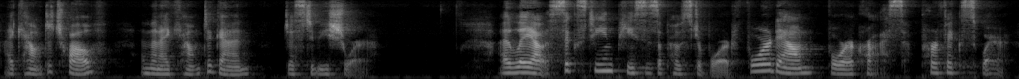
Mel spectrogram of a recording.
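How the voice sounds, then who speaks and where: A woman's voice: lowish voice, unhurried, fairly bright tone, slightly rough. A woman reading a children's storybook aloud like a teacher, with casual asides to her listeners.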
